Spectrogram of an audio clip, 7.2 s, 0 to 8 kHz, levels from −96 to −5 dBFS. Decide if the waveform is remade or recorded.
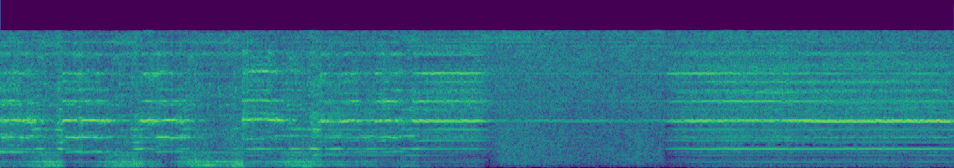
remade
